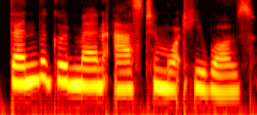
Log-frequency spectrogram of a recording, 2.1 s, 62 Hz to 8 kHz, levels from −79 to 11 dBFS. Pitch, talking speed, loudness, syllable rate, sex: 215 Hz, 250 wpm, -16 LUFS, 5.4 syllables/s, female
